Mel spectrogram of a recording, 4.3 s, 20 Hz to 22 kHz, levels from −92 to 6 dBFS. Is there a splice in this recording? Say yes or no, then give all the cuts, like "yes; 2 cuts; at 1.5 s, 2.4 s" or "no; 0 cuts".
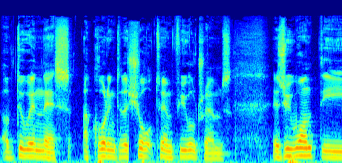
yes; 1 cut; at 1.7 s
